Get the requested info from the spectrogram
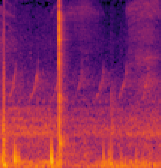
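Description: Door latch of a Masterbuilt electric smoker being fastened shut: a few sharp clicks and knocks in the first second, the loudest a little under a second in.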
